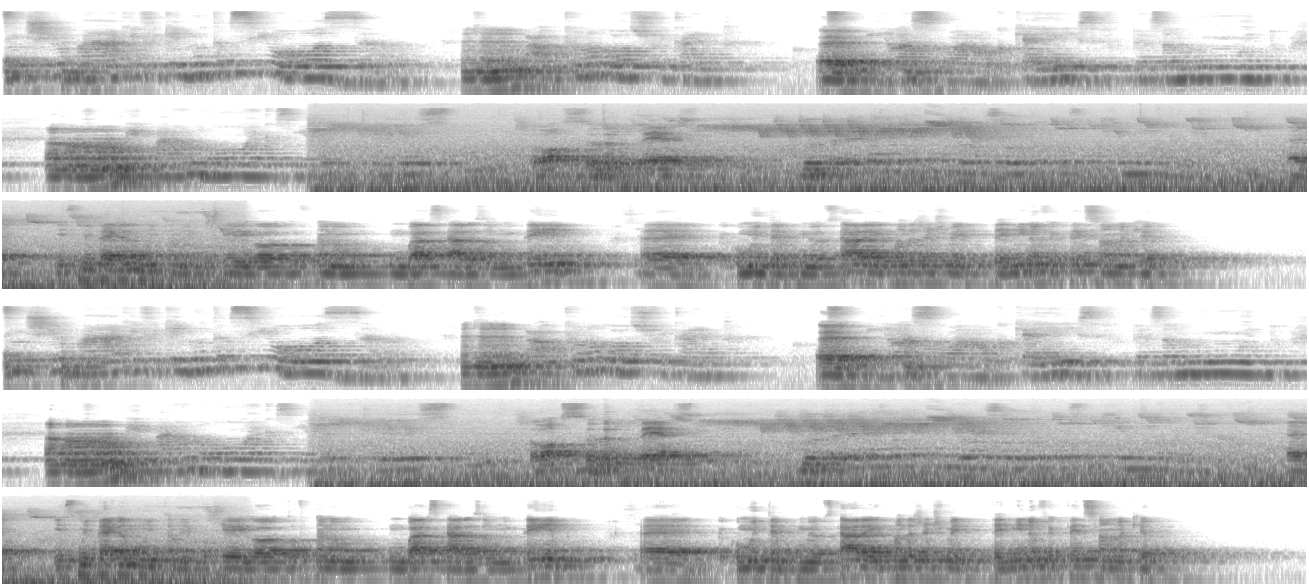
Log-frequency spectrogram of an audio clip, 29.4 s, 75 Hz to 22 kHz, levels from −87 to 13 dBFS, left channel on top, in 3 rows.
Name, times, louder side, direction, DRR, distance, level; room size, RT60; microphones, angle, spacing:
voice 1, 0.0-3.0 3.5-5.5 6.2-6.3 6.5-10.3 10.6-13.5 14.0-15.2 15.7-19.3 24.3-24.6, equal, 15° left, -8 dB, 0.6 m, -33 dB
voice 2, 3.4-3.9 6.1-6.4 6.8-6.9 10.1-10.7 13.7-14.8 15.8-15.9 19.4-19.7 20.0-23.8 24.4-24.8 25.1-28.2, right 1 dB, 85° right, 1 dB, 0.4 m, -23 dB
sound 1, 12.1-21.4, equal, 60° left, 0.4 m, -26 dB
2.3 x 2.0 x 2.6 m, 1.3 s
head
